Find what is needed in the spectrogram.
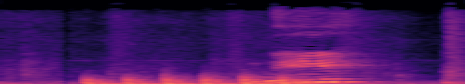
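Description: Knocking on a wooden door: a quick run of raps starting about half a second in, with a voice calling out over the knocks.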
